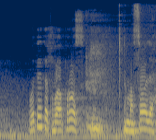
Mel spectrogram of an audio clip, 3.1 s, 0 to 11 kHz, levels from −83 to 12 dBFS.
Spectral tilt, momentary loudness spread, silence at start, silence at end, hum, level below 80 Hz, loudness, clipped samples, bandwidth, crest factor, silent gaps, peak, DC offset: -7.5 dB/octave; 13 LU; 0 s; 0 s; none; -26 dBFS; -13 LUFS; under 0.1%; 10.5 kHz; 12 dB; none; 0 dBFS; under 0.1%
